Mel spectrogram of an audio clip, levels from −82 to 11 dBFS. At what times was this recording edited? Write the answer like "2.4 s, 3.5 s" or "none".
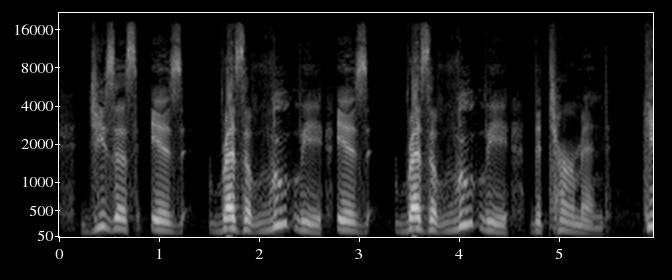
2.7 s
